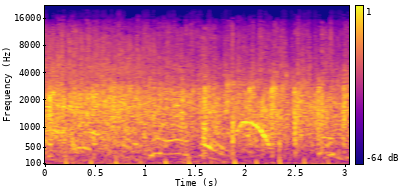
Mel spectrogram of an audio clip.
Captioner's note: applause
